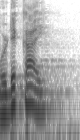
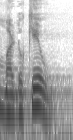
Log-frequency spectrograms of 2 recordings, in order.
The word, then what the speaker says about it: Mardoqueu: ali como proeminente o Mordecai ou mardoqueu conforme se pronuncia quem adotou a Radassa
